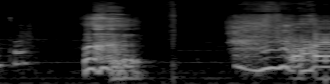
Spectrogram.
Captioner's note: laughs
